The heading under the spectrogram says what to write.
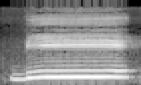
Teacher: Я өзүнөн мурда касра келсе, касраны созот.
